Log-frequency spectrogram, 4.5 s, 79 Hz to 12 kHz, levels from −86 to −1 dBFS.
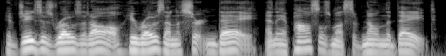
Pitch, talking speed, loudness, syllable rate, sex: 125 Hz, 255 wpm, -17 LUFS, 5.4 syllables/s, female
